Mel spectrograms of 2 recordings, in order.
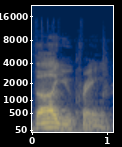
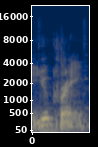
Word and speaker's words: Ukraine: In my last video, I called it the Ukraine. It's actually Ukraine.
